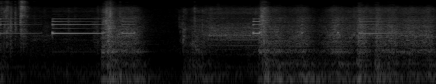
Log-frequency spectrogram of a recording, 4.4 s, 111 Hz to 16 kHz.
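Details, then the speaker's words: Supercharged 3V Mustang GT with a 6R80 transmission swap, first startup after the supercharger install and after refitting the starter-relay jumper. Short, sluggish cranking bursts never catch; the battery's charge is too low. "Come on. Dang it. Not enough charge on the battery, guys, but you heard it turn over."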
